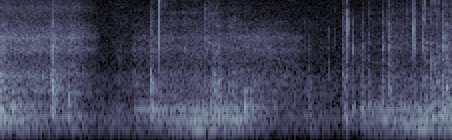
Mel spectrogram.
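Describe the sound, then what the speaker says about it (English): A sewing machine stitches a spandex mask, running forward and backward for a bar tack, in short quiet bursts of whirring with brief pauses, alone and close. "One key when you're sewing spandex, I just went forward and backward to give it a little bar tack."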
